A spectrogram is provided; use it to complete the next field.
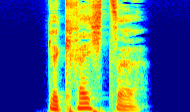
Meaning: croaking, cawing
- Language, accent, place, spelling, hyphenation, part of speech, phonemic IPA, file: German, Germany, Berlin, Gekrächze, Ge‧kräch‧ze, noun, /ɡəˈkʁɛçt͡sə/, De-Gekrächze.ogg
